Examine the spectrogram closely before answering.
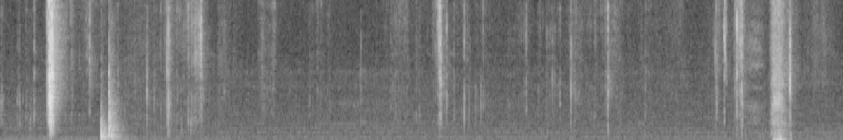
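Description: Double-sided tape being handled, cut and its backing paper peeled: a few short sharp snips and crinkles, the loudest near the end. A steady low hum runs underneath.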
